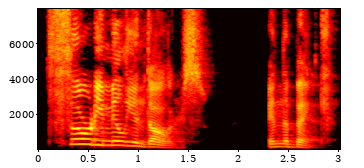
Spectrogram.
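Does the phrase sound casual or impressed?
impressed. It sounds impressed, as if it were huge. Having the money is a big deal. The speaker calls it wrong. "I said that wrong"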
